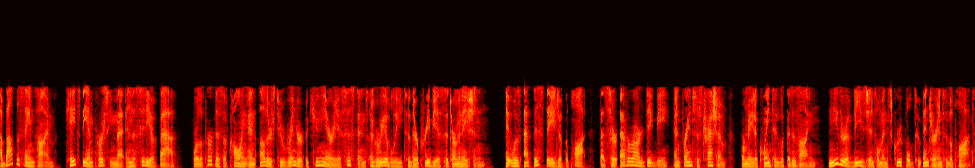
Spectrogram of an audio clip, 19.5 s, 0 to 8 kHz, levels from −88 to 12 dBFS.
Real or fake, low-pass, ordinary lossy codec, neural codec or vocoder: real; 7.2 kHz; AAC, 16 kbps; none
